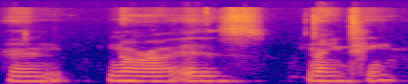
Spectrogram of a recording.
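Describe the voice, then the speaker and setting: An eighteen-year-old woman from Iraq answers on the witness stand in short, soft replies, sometimes dropping almost to a whisper. Her voice is mellow and very flat, with little rise or fall. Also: mid-range voice, takes it slowly. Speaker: trial witness. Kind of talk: testimony under questioning.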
